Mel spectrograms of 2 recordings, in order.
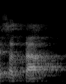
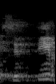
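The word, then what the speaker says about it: ستير: بہت سارے لوگ ستار کہتے ہیں، کہتے نہیں کہتے ستار؟ آپ لوگوں نے سنا ہوگا. بہت سارے لوگ نام بھی رکھتے ہیں عبد الستار. ستار اللہ تعالیٰ کا کوئی نام نہیں ہے، ستیر نام ہے.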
